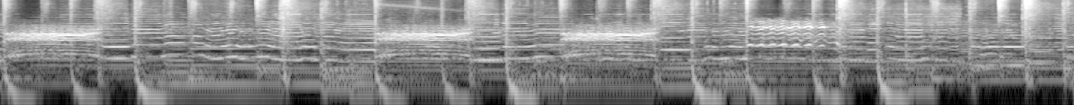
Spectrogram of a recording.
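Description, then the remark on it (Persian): Quavering lamb-like bleats repeat every second or so over a busy, rhythmic musical backing, each wavering cry rising clearly above the steady beat. “بیا ناز نفست ببعی بخون صدات شبه سپیر خرسه است، نوازش میده به قلبم.”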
